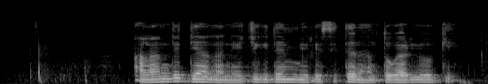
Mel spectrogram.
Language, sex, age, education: Igbo, male, 30-45, tertiary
